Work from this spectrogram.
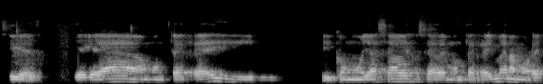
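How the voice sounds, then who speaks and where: At a fairly slow pace, a man of medium pitch speaks in a flat monotone with very even loudness. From Cuba, Caibarién. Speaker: ballet dancer. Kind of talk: casual interview.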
